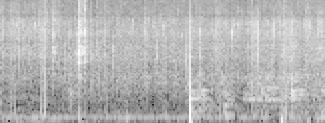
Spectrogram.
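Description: Steak sears in a hot pan with a steady, close sizzle and frying crackle, with a few sharp pops and clicks over the constant hiss.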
